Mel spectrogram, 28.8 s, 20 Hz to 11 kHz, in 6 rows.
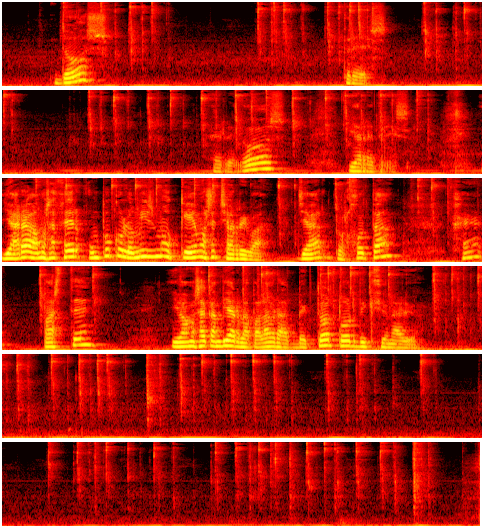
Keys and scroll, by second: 0.0-8.7 typing, 4.8 Escape, 9.9-23.4 typing, 24.5-27.0 typing, 27.2 super+h, 27.8 ctrl+p, 28.1 Return, 28.1 typing.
